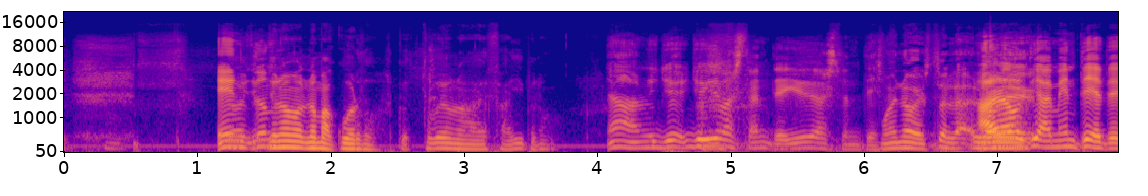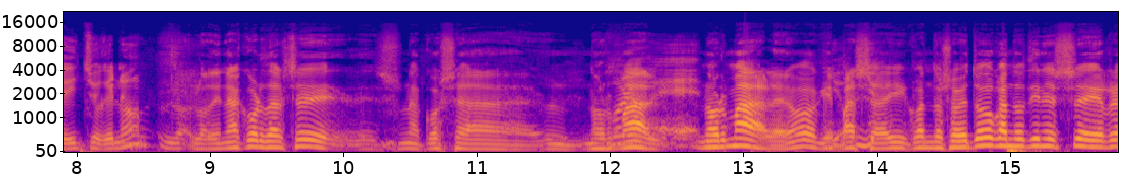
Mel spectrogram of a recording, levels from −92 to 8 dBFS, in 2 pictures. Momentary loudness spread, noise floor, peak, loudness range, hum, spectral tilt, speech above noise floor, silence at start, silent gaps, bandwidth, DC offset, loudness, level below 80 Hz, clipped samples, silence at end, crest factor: 17 LU; -49 dBFS; 0 dBFS; 10 LU; none; -5 dB/octave; 30 dB; 0.15 s; none; 13.5 kHz; under 0.1%; -19 LUFS; -40 dBFS; under 0.1%; 0 s; 20 dB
